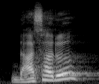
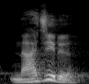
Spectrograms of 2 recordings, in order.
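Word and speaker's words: נזיר: 시간 말씀 기억 하십니까 나 사르 원래 정확한 히브리 씩 발음은 나 지르 그리고 그 나지 라는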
